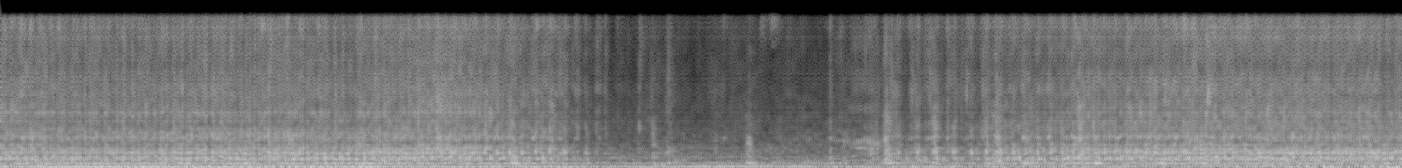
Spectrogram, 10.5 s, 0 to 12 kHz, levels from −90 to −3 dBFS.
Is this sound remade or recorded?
remade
